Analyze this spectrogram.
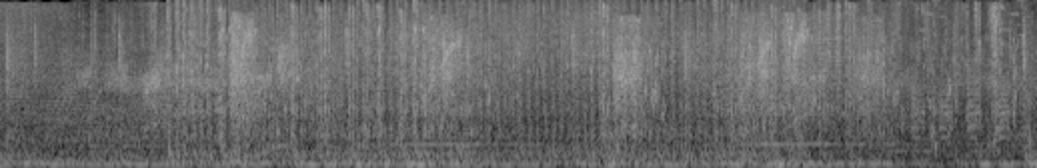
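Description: Electric blasts crackle and zap in bursts.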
